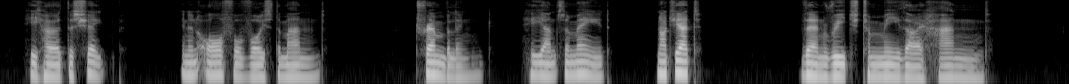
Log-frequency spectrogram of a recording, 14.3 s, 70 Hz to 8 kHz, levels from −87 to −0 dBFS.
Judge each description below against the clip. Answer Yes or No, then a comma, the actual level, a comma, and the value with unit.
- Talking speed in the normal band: No, slow, 105 wpm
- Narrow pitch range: Yes, narrow, 2.3 semitones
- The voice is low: Yes, low, 110 Hz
